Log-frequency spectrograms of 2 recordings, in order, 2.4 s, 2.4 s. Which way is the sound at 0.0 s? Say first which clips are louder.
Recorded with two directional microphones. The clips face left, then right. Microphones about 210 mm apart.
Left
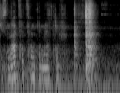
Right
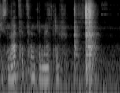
Even; 10° right (ahead or behind).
